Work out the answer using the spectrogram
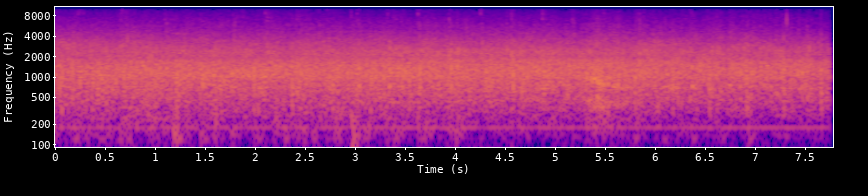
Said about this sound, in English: If you enjoyed this, give Jesus a hand clap for it, would you?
